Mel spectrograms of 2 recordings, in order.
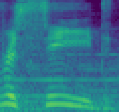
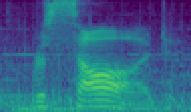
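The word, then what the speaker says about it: Rasaad: I said recede, didn't I? Rasad.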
